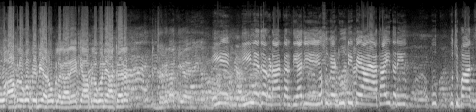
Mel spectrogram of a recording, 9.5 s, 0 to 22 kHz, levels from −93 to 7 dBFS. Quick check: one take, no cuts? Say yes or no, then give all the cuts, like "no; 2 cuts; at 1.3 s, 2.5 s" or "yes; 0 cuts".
yes; 0 cuts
